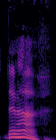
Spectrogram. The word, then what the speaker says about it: Den Haag: She was studying in The Hague, Den Haag. Is that how you say it? Yes, Den Haag.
